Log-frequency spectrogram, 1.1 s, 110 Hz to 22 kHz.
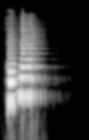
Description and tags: Horn Toy (Claun like sound) 3
Simple recording of a toy horn. I believe that I recorded it with tascam dr-05. I don't remember exactly, if I'm right, that was long time ago.
No additional editing or processing.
